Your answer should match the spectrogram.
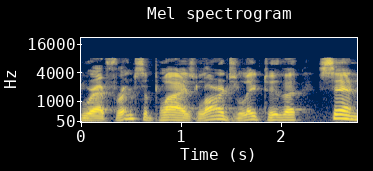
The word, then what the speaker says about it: Seine: Until the current Olympic coverage, I thought the Seine River winding through Paris to be pronounced Seine. Well, TV people, correctly I'm sure, are calling it Seine.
